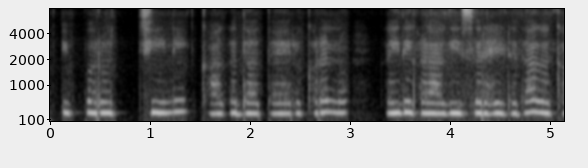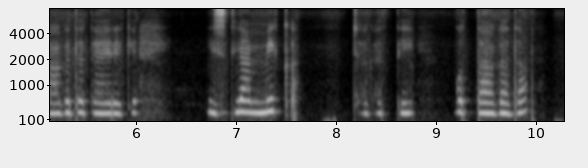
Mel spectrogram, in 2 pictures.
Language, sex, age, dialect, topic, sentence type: Kannada, female, 18-24, Central, agriculture, statement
